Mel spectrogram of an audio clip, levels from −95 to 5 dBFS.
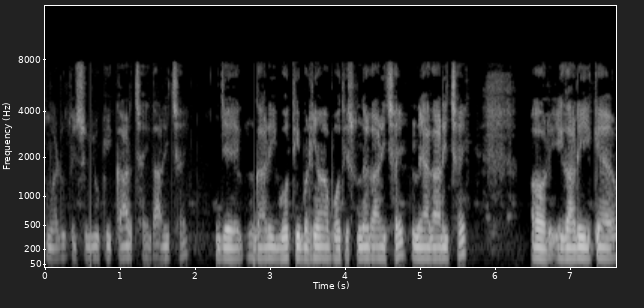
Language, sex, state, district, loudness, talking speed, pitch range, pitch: Maithili, male, Bihar, Samastipur, -27 LUFS, 190 wpm, 110-115 Hz, 110 Hz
